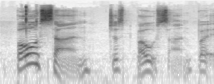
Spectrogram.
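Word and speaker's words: boatswain: a little pronunciation guide down here it says botson but it's spelled bosan just bosan but it's spelled bat Swain it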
